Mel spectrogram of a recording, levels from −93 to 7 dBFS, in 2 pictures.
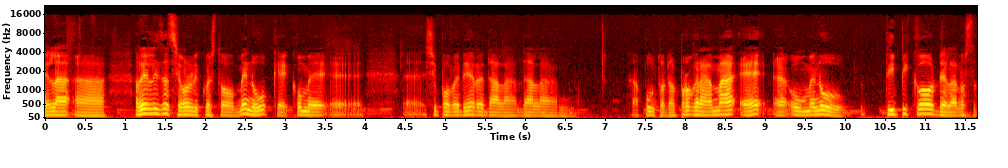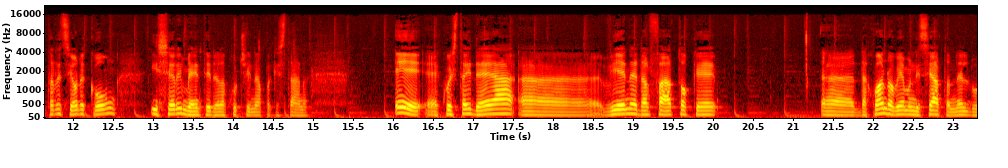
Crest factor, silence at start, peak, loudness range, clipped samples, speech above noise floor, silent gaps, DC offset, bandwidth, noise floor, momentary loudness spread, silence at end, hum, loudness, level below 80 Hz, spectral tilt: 20 dB; 0 s; -6 dBFS; 7 LU; under 0.1%; 30 dB; none; under 0.1%; 16 kHz; -54 dBFS; 15 LU; 0 s; none; -24 LUFS; -56 dBFS; -6 dB/octave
